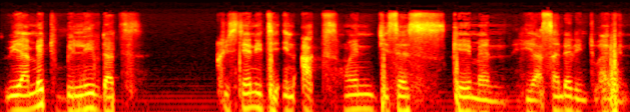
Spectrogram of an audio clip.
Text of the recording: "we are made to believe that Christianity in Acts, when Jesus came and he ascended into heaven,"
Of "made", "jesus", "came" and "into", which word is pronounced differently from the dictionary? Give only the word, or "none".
jesus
